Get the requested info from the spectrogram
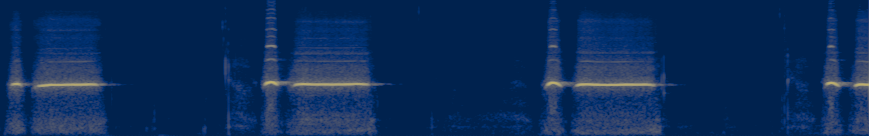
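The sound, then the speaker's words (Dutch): A person whistles the same call over and over as a training cue for cats while they eat wet food from plates: a quick upward chirp followed by a long, steady note, repeated about four times with pauses between, clear with no talking. “En van het moment dat jij de bordjes neerzet en de katten zijn lekker aan het schrokken, dat is de eerste training. Dan fluit je.”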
